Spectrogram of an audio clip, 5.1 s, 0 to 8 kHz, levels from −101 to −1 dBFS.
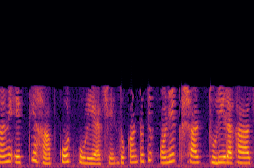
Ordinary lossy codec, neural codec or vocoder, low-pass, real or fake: AAC, 16 kbps; none; 7.2 kHz; real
